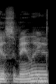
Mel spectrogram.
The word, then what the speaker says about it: Osemele: Uh, Kelechi Osemele.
